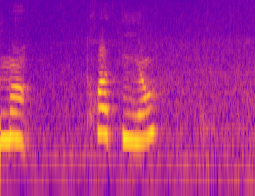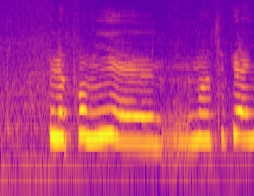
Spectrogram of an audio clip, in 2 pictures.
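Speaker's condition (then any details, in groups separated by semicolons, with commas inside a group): Cerebral palsy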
